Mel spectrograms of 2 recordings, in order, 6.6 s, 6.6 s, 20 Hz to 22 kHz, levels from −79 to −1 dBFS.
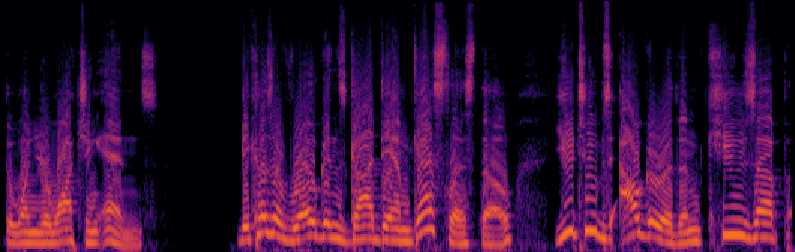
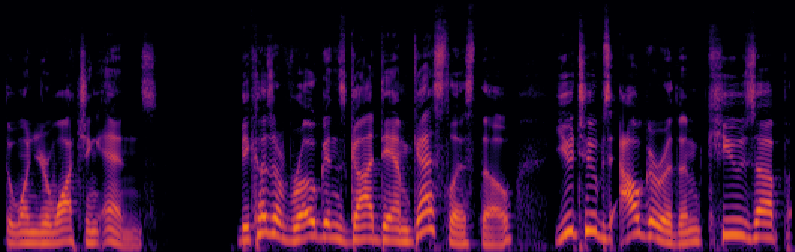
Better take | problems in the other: second | distortion; heavy; 23% of the sound clipped

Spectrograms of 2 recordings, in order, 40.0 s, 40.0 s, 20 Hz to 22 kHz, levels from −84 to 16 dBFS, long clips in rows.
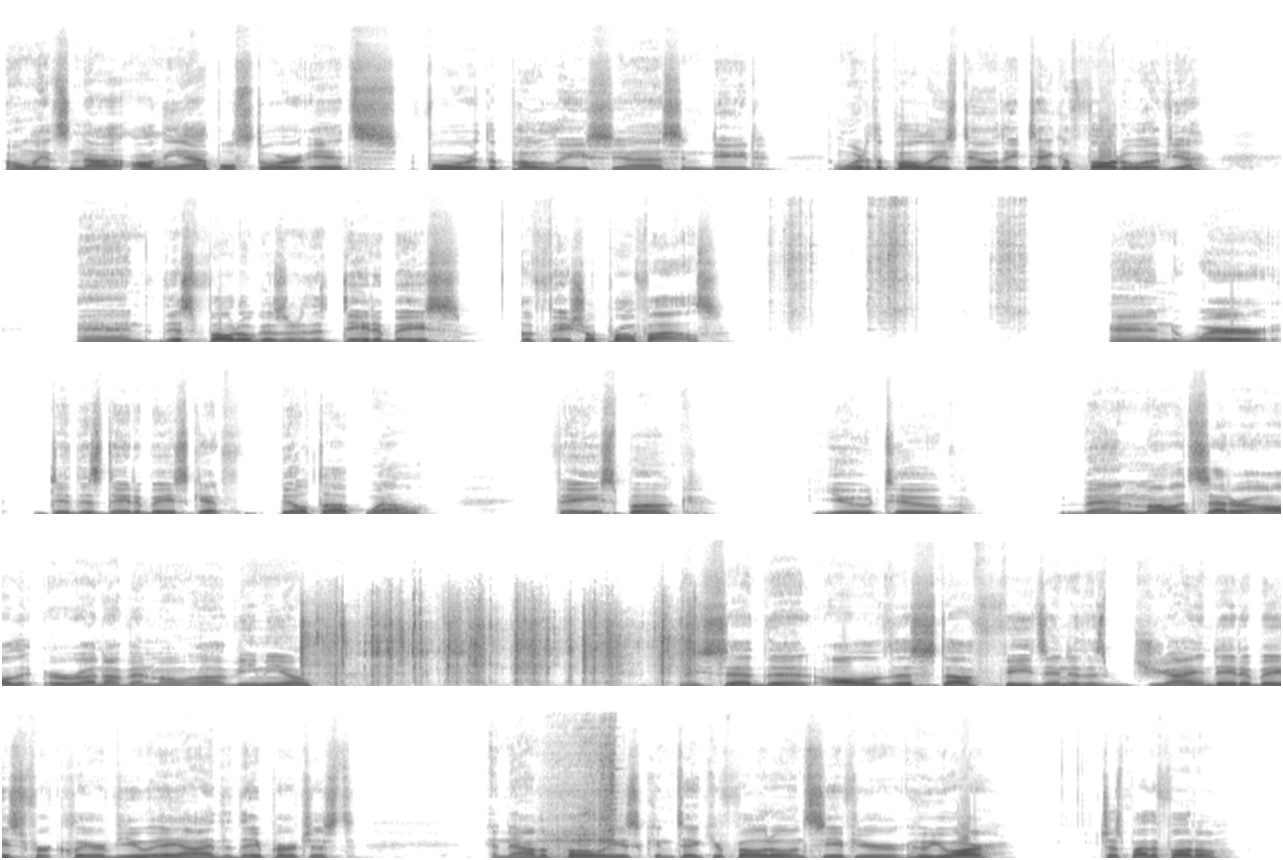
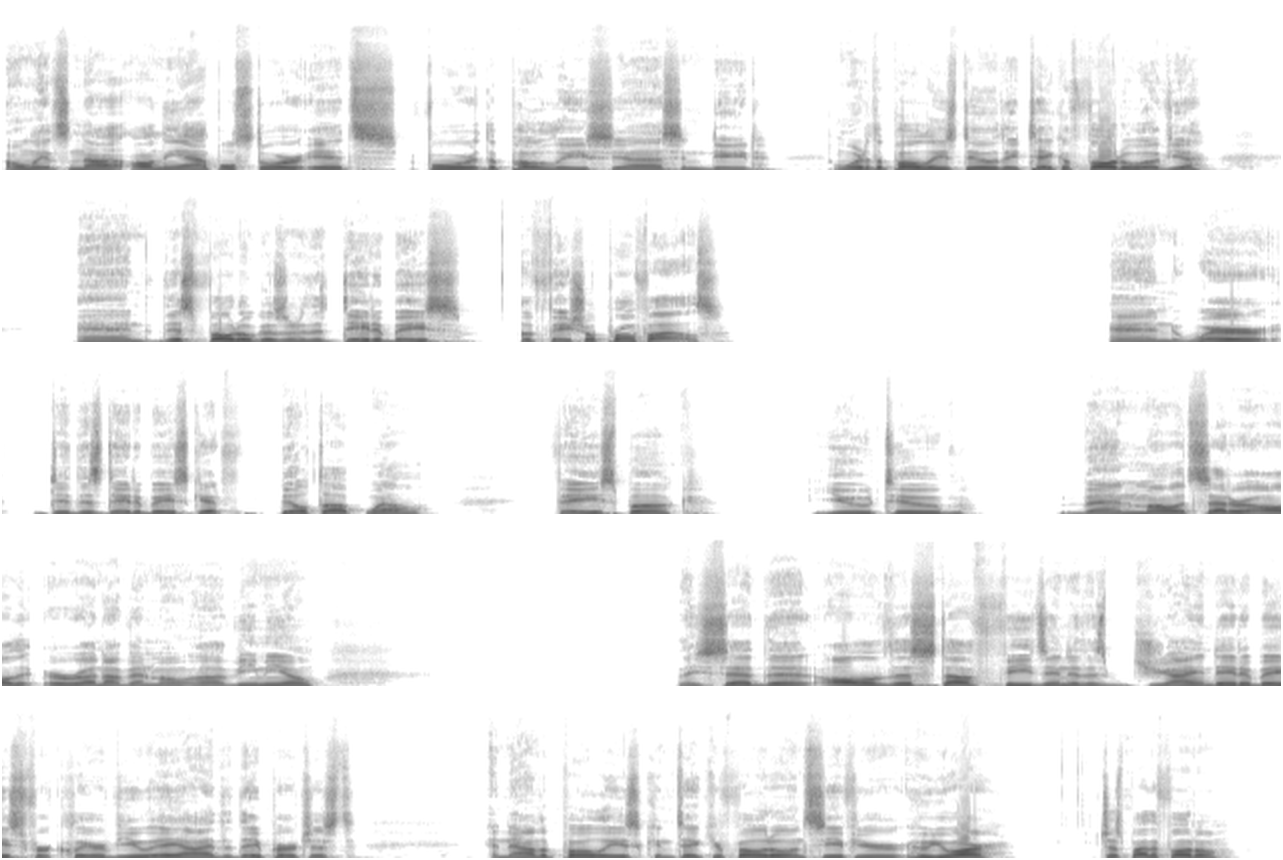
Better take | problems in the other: second | clattering dishes; faint; from 13 to 14 s; peak 15 dB below the speech // footsteps; noticeable; from 26 to 28 s; peak 2 dB below the speech // clattering dishes; noticeable; at 35 s; peak 4 dB below the speech

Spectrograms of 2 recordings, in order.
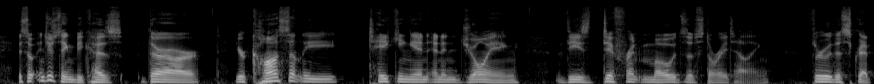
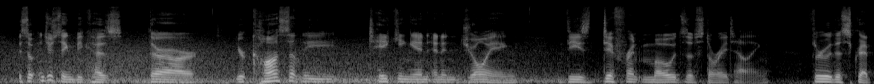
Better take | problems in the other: first | train or aircraft noise; loud; throughout; 10 dB below the speech

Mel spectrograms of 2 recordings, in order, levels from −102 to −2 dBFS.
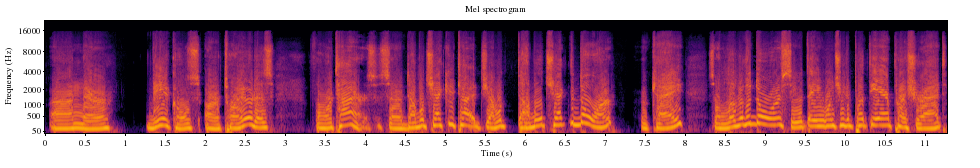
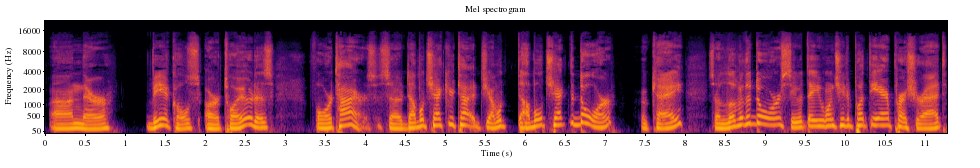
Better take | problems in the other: second | distortion; heavy; 24% of the sound clipped

